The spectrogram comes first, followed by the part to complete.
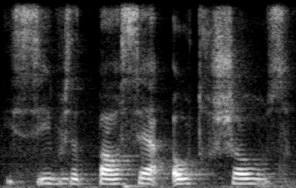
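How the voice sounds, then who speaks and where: A woman's voice: mid-range voice, monotone, unhurried, noisy background. A woman giving a casual tarot reading to camera, chatty and repeating herself as she thinks aloud while drawing cards. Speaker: tarot reader.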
